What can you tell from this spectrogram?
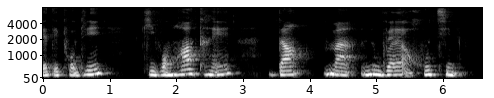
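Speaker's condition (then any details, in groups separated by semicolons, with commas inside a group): Multiple sclerosis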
